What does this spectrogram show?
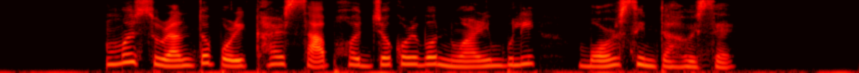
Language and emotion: Assamese, fearful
